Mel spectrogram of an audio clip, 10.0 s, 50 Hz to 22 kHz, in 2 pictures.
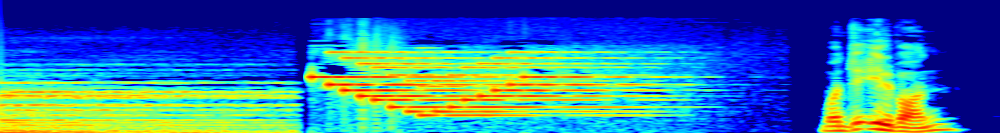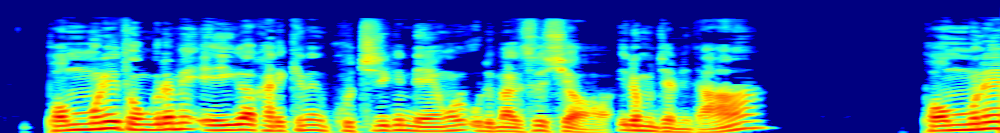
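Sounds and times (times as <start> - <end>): bell-like electronic notes: 1.6 - 3.6.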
